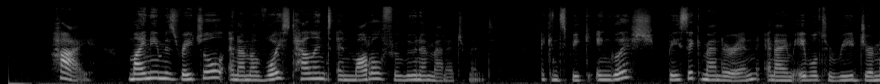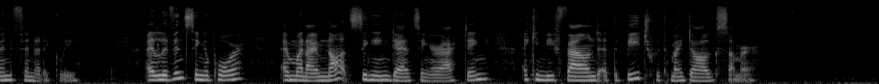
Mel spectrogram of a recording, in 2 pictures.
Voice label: English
